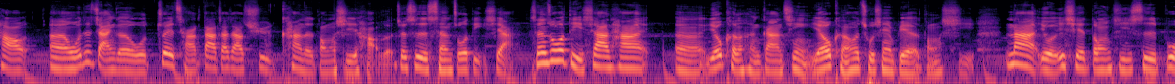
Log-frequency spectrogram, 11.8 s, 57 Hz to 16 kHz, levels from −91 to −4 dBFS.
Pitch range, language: 140-175 Hz, Chinese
